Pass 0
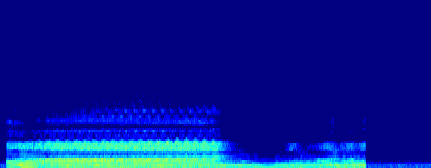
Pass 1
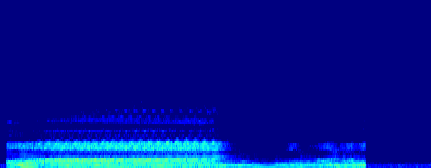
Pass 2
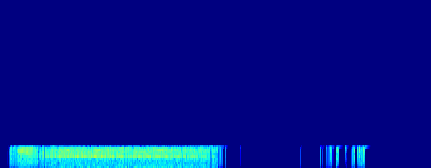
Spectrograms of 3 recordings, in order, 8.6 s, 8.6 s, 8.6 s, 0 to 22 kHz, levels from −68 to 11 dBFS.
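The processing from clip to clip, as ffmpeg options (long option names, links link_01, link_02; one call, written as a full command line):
ffmpeg -i in.wav -af "lowshelf=frequency=87:gain=-5,volume=-5.5dB" out.wav
ffmpeg -i in.wav -af "acrusher=bits=4:mix=0:aa=0.000001,lowpass=frequency=2500:width_type=q:width=0.5098,lowpass=frequency=2500:width_type=q:width=0.6013,lowpass=frequency=2500:width_type=q:width=0.9,lowpass=frequency=2500:width_type=q:width=2.563,afreqshift=-2900,volume=3dB" -ar 8000 -c:a pcm_alaw out.wav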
